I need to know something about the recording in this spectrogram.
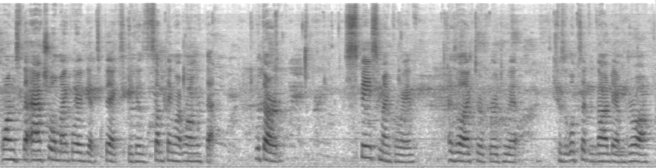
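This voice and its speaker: Over music, a woman co-hosting a mukbang chats casually while eating and answers viewers. Her voice is lowish and steady at a moderate pace, and she loosely repeats phrases in a roomy, echoey indoor space.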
